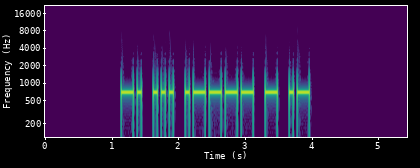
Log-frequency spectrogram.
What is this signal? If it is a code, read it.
Morse code, heard as a keyed tone, about 20 wpm, 700 Hz. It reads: NS1TA
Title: NA SOTA Activator Callsigns 20wpm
